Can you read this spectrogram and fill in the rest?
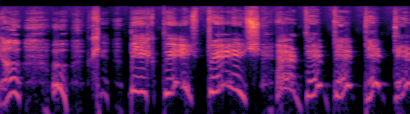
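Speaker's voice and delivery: high, whiny mockery of a flag-waver; mock British patriot. Mocking patriots who chant about making things British. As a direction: squeak it out like a pompous patriot. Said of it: "always so hilarious when you see".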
